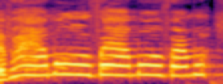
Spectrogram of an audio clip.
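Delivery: mimicking his wife cheering. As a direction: ham up the wife's shrill little cheer from poolside. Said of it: "minha mulher".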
